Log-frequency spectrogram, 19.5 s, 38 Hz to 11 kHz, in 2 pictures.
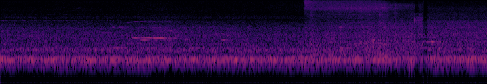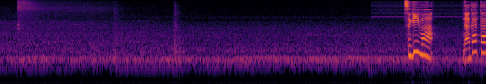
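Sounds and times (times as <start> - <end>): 
subway car rumbling and humming while slowing to a halt: 0.0 - 19.4
pneumatic hiss of subway doors releasing and sliding open: 6.1 - 8.0, 10.1 - 12.2
speech: 17.9 - 19.4.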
